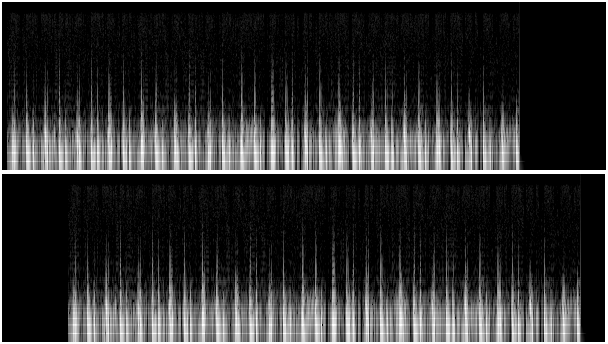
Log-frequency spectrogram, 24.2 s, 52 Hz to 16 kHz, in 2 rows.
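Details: Third heart sound: a regular heartbeat around 92 a minute with an added low early-diastolic thud, an S3 gallop.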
